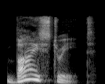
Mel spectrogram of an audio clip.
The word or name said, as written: bystreet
